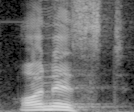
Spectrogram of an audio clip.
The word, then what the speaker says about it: honest: Then जिसमें silent हो, h, r, एक मैंने लिख दिया यहाँ पर, honest, I, higher, उनके आगे n लगेगा।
